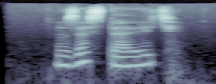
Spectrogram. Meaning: 1. to compel, to force, to make 2. to fill, to cram, to jam, to clutter 3. to block up, to close off
- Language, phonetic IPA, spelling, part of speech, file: Russian, [zɐˈstavʲɪtʲ], заставить, verb, Ru-заставить.ogg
